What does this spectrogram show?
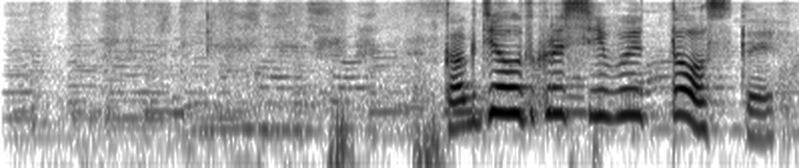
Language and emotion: Russian, positive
